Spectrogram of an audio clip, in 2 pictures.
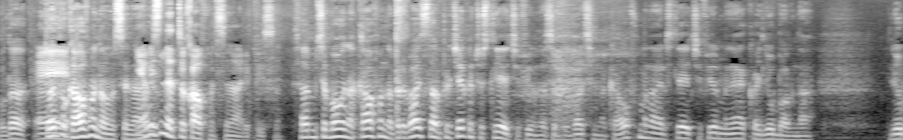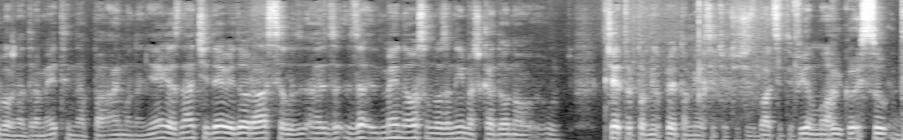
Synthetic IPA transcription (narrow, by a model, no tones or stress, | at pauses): ald̪att̪ojepokaufmanoʋomsenaɾaamislimnd̪aet̪okaufmanssena̰ɾipisu | sad̪misemo̞ɡunakaufmanapɾebat̪sit̪alipɾit͡ʃe̞kut͡ʃusʎʲe̞d̪et͡ʃifilˠmd̪asepɾebat̪simnakaufmanaje̞ɾslʎʲe̞d̪et͡ʃifilˠmjene̞kakʋaʎuːbaʋna | ʎuːbaʋnad̪ɾame̞t̪ʰinapaajmo̞naɲe̞ɡaznaːt͡ʃid̪eʋed̪o̞ɾaselzzame̞neo̞sobnozaniːmaʃkad̪o̞no̞u | t͡ʃe̞t̪ʋɾt̪o̞milipe̞t̪omːje̞set͡ʃut͡ʃut͡ʃizbat̪sit̪ifilˠmo̞ʋiko̞jisu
